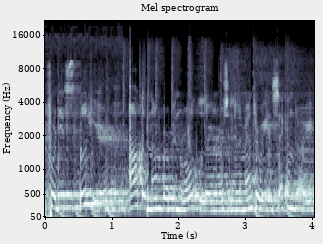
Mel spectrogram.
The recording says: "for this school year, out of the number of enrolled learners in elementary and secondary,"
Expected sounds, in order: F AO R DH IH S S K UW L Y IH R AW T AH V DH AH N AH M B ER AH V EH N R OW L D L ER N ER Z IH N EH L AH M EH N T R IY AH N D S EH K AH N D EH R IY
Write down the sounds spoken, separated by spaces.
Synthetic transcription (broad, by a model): F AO R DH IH S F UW L Y IH R AW T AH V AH N AH M B ER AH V EH N R OW L D L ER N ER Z IH N EH L AH M EH N T R IY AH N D S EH K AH N D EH R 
